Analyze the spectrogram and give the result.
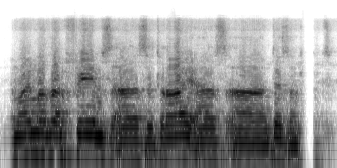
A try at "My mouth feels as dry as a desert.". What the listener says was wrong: My mouth feels, not my mother. Read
